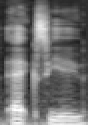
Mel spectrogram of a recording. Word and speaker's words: Xu: you just said it's like SH. SH. So that's what I'm going for. I'm going for Xu.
